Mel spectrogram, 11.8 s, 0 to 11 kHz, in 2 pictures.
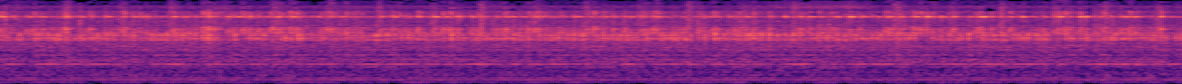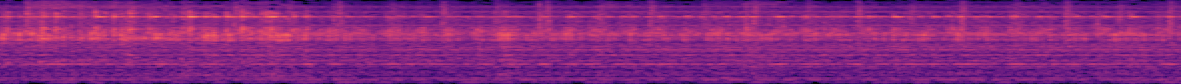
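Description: Metal lathe running slowly in back gear, a steady even running sound with constant tones, as a 5/16-18 tap held in the tailstock chuck cuts threads into the bore of the turning bar stock.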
